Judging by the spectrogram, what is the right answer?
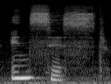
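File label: "insist", American English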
